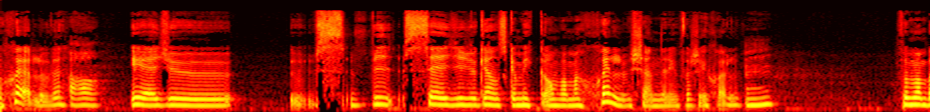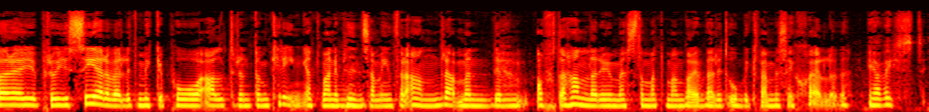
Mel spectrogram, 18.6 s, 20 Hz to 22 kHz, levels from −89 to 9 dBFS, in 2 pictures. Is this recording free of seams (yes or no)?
yes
